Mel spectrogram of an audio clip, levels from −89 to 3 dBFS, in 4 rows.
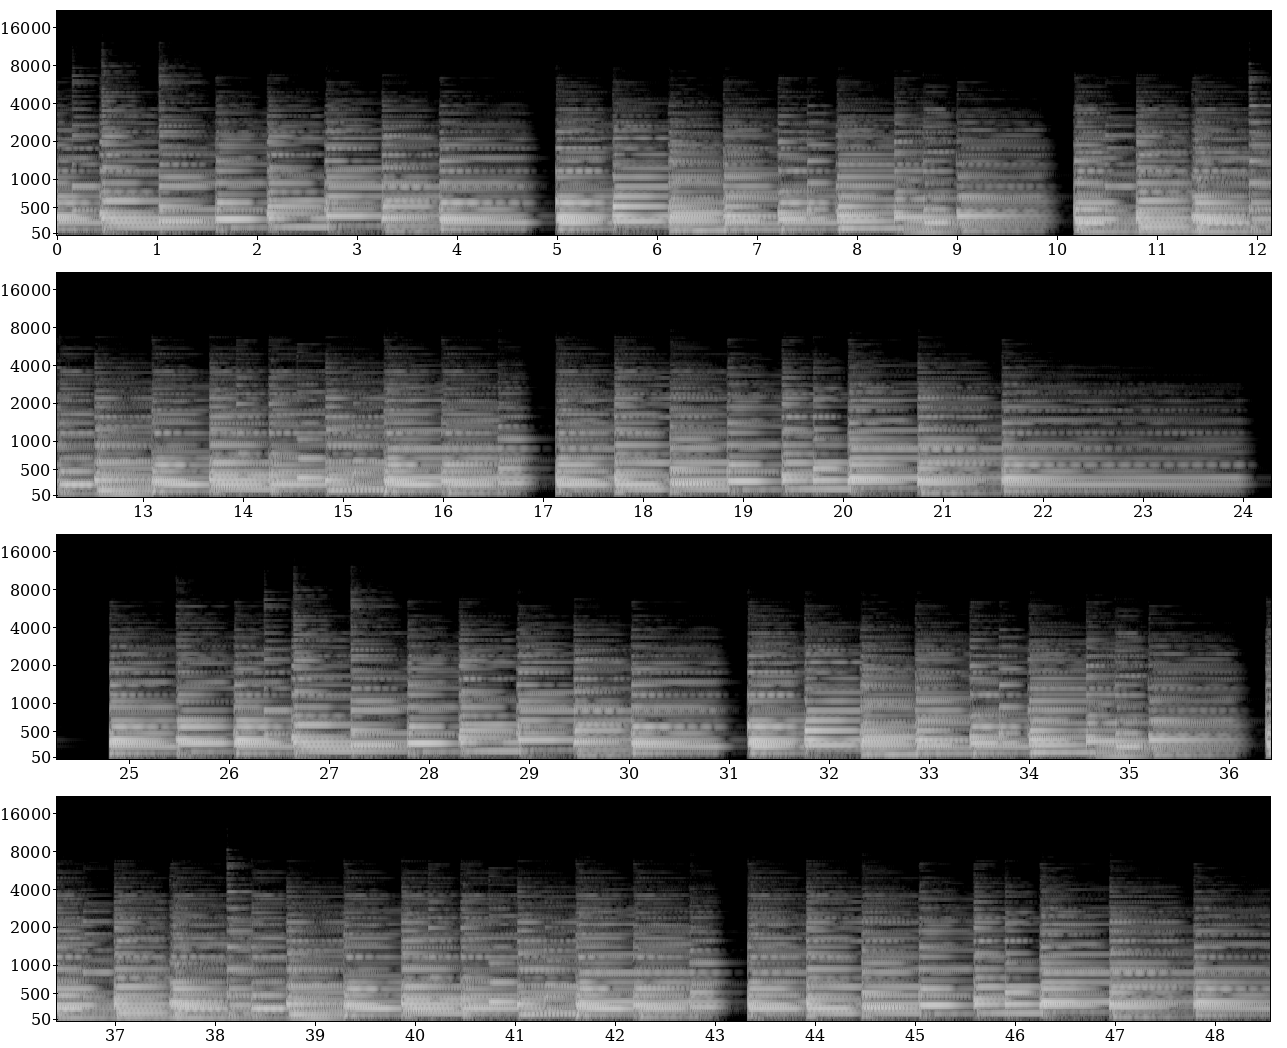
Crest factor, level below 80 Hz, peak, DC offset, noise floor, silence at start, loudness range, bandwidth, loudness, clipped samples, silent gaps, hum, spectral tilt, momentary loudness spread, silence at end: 16 dB; -42 dBFS; -6 dBFS; under 0.1%; -84 dBFS; 0 s; 3 LU; 6.8 kHz; -23 LUFS; under 0.1%; none; none; -9 dB/octave; 8 LU; 0 s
